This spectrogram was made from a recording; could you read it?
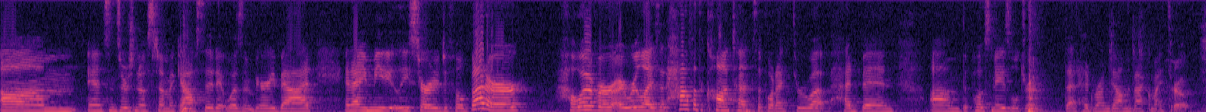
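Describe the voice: A woman speaks in a bright, sharp tone with few pauses, and faint noise sits in the background. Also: medium pitch for a woman, fairly even intonation, fairly quick pace.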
